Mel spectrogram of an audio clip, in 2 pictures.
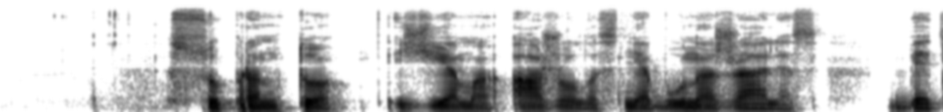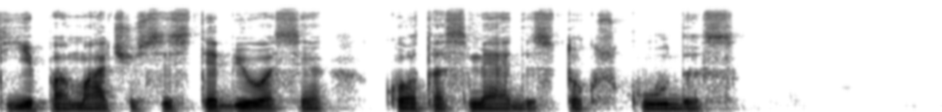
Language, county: Lithuanian, Panevėžys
